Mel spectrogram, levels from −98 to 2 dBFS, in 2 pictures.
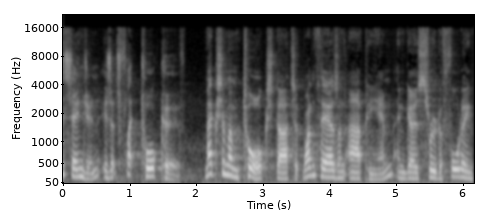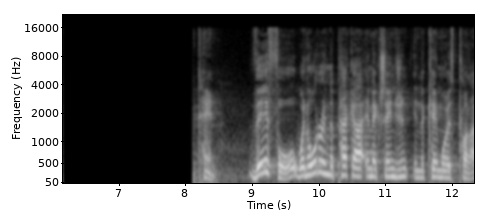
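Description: At 6.16 s the audio drops abruptly into silence and stays there until 8.12 s, a rebuffering stall of about 1.96 s. The player exhausted its downloaded audio and paused until more data arrived, then picked up exactly where it left off, so nothing is skipped, only delayed. On a waveform this shows as a flat line; on a spectrogram, a clean vertical gap with matching content on either side.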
